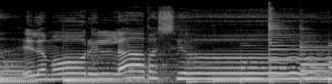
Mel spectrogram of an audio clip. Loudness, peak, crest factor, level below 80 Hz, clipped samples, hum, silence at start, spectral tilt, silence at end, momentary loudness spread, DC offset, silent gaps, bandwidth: -20 LUFS; -6 dBFS; 14 dB; -60 dBFS; under 0.1%; none; 0 s; -5 dB/octave; 0 s; 3 LU; under 0.1%; none; 19.5 kHz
